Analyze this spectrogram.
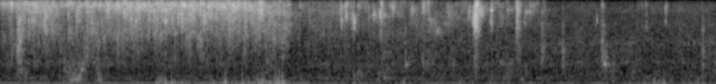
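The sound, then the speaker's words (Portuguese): Hands are washed under a running tap, with a faint steady rush of water for about three seconds, then quieter trickling dotted with small clicks and ticks. “Vou lavar a mão de novo”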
